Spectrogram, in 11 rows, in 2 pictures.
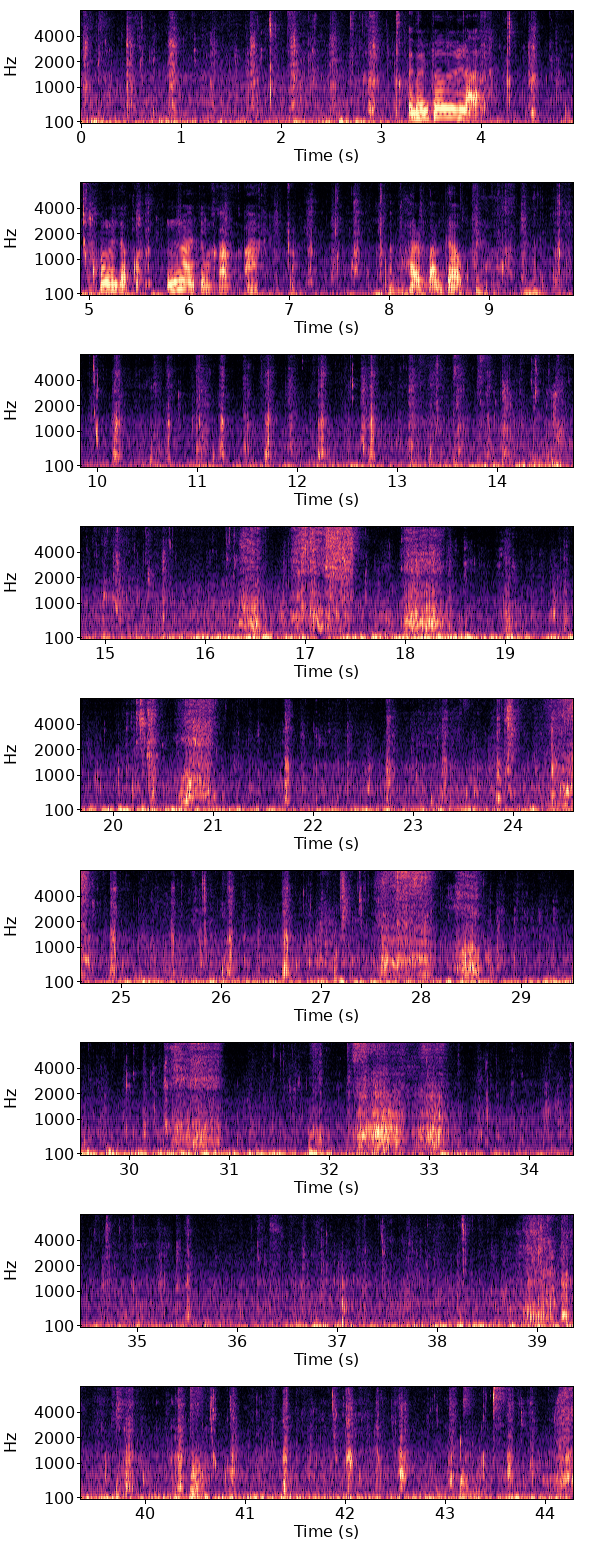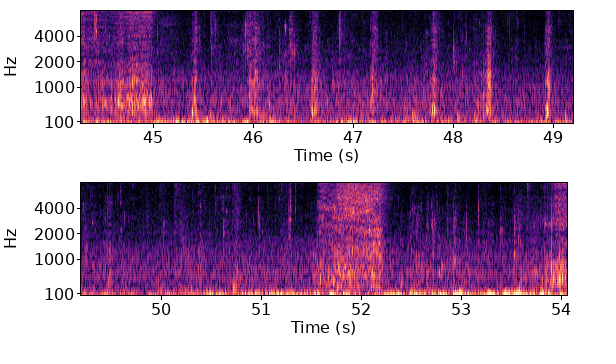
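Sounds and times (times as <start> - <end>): wet chewing: 0.0 - 54.0
slurping noodles: 16.3 - 18.5, 24.3 - 24.8, 27.5 - 28.7, 30.4 - 31.0, 32.2 - 33.3, 44.0 - 45.1, 51.5 - 52.4.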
